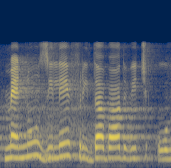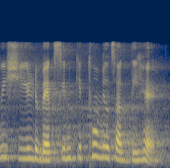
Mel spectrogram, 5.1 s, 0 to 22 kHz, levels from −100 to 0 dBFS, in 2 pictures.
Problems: none marked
